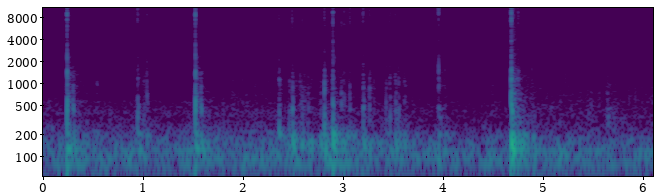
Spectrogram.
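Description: Faint, scattered keystrokes on a computer keyboard as a short terminal command is typed and entered, with a small flurry of keys in the middle and a sharper keystroke a little before the end.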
